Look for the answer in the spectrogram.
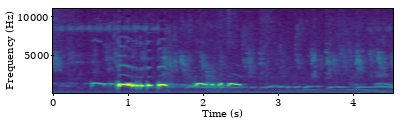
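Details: Zebra dove of a local strain in full song, meant to stir rival males and raise breeding urge: one loud run of quick staccato coos around the first second, then softer drawn-out cooing phrases trailing away, with faint distant doves behind.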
